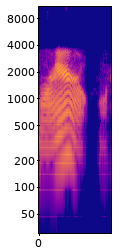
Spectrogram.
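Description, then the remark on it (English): A person mimics a cat with one long, drawn-out meow that rises and then falls, followed after a short pause by a brief, softer vocal sound. “Oh my gosh, you guys, I did a cat call on air.”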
